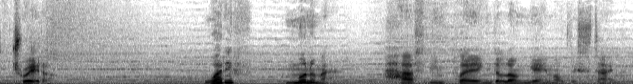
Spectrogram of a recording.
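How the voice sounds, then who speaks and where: A man at a fairly low pitch with a non-native accent, music in the background. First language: not English. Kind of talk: fan theory video narration. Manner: passionate.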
